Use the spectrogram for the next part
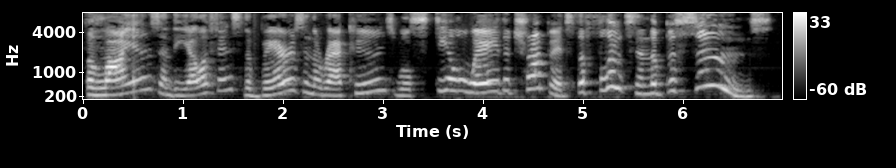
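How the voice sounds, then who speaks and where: A woman music teacher with a high voice reads a picture book aloud to young children at a measured pace. She's expressive and animated, adding chatty asides.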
